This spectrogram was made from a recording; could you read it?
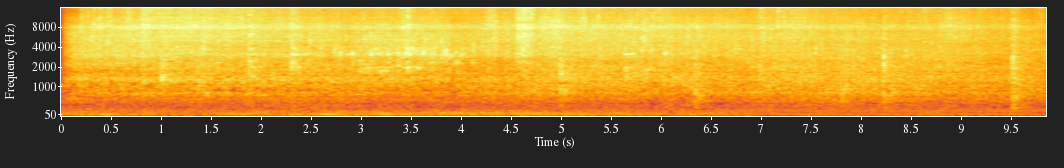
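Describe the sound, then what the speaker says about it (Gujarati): Onion paste dropped into hot oil seasoned with asafoetida in a pan while making pav bhaji, giving a steady, loud, continuous sizzle and fry that holds evenly throughout with no talking. "તેમાં આપણે ડુંગળીની જે પેસ્ટ બનાવી હતી તે નાખી દઈશું."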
